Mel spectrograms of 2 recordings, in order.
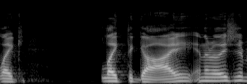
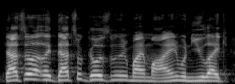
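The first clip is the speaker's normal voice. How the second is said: ordinary talk, nothing marked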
